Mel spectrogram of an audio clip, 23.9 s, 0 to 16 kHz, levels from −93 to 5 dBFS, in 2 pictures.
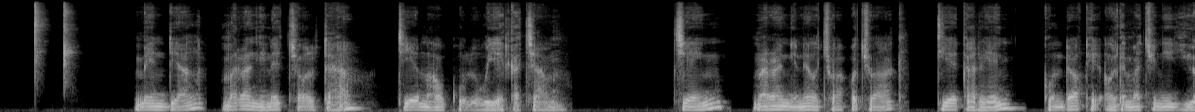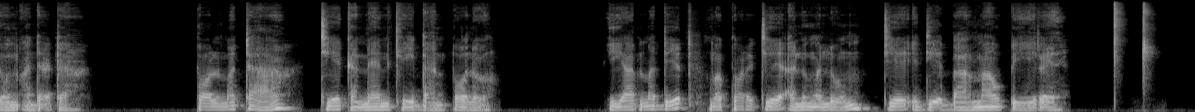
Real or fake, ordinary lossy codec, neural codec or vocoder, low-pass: fake; none; codec, 44.1 kHz, 3.4 kbps, Pupu-Codec; 14.4 kHz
